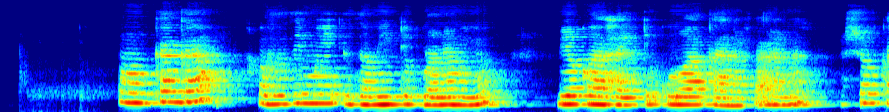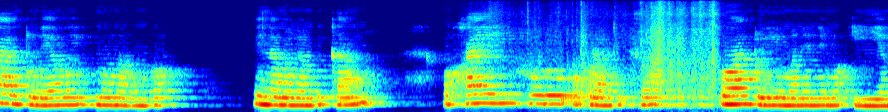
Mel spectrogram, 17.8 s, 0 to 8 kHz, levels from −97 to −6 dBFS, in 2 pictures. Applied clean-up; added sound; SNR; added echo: neural separator model SepFormer DNS4.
